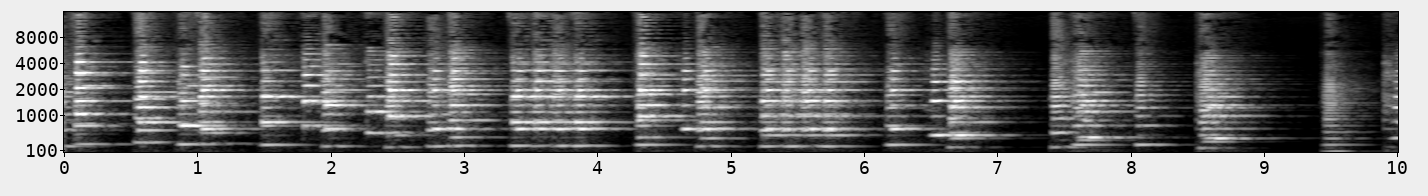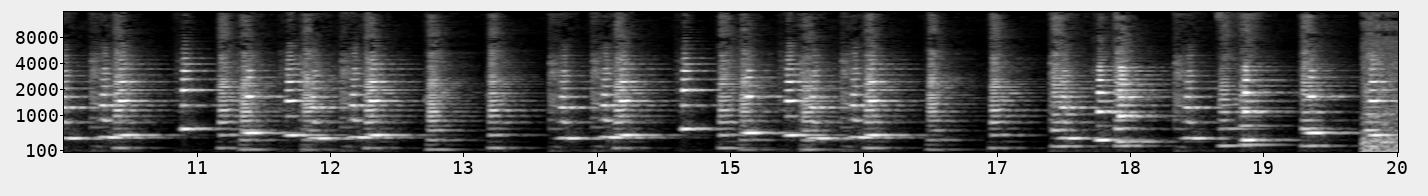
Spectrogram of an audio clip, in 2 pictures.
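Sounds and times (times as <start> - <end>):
lively woodwind tune: 0.0 - 20.0
bass line: 19.8 - 20.0.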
